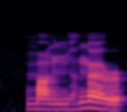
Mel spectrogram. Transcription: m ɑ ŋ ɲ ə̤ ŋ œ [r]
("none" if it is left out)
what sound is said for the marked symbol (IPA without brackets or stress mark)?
ɹ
